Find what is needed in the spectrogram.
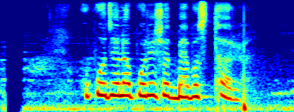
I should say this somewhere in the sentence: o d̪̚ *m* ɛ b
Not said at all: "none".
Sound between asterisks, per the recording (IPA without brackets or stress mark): b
